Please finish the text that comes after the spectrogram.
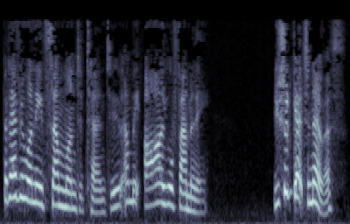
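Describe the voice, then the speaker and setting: A man plays a well-bred English gentleman from a period novel, articulate and drily witty. The voice is pitched high and emphatic, in a close, dry audiobook sound. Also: very animated, moderate pace, dry recording. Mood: wry, earnest. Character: wry upper-class Englishman, an impassioned period-novel gentleman. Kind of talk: audiobook character dialogue.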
